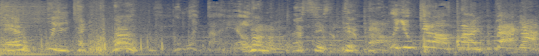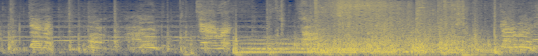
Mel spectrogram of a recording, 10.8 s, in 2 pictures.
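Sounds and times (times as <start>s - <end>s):
speech: 0.1s - 1.5s, 2.4s - 8.6s
television set smashing: 8.0s - 10.7s
crashing rattling debris: 8.4s - 10.7s.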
